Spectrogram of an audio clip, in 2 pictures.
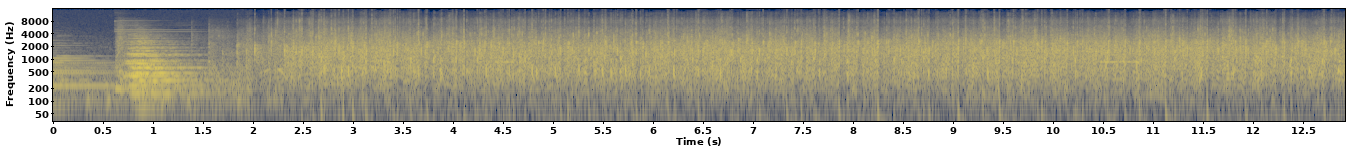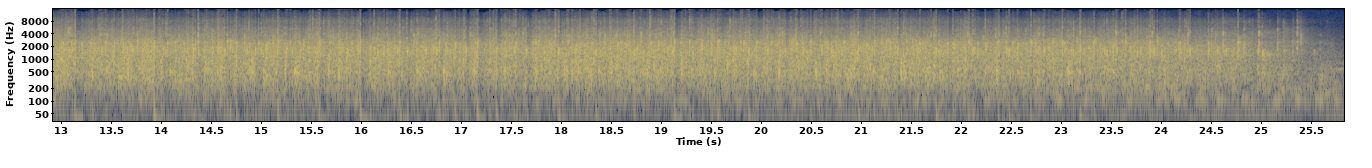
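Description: An orchestra plays a closing chord about a second in, then a theatre audience applauds steadily, fading out near the end.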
